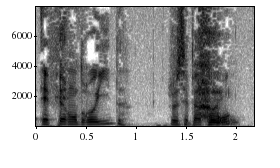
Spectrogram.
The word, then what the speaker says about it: Frandroid: Non, Frandroid. Il y a pas, comme j'ai déjà dit, il y a pas de prononciation officielle, donc on entendait FR Android et Frandroid, mais d'accord. Au final, ça revient à la même chose.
